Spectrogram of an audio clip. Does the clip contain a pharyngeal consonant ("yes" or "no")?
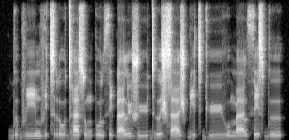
no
